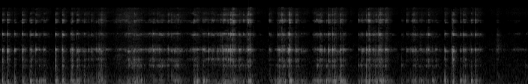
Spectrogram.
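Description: Fingernails tapping rapidly on a glazed ceramic jar, in flurries of clicks with short pauses between them. Each tap rings with the jar's own clear, bell-like tones.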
